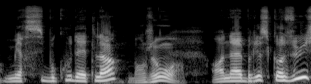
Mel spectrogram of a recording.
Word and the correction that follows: Cossu: Si je prononce mal les noms, dites-moi-les, hein, parce que... – Cossu. – Cossu, parfait.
